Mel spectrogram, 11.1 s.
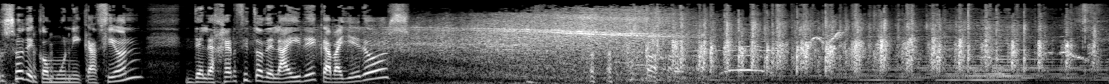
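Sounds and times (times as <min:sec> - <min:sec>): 
speech: 0:00.0 - 0:04.3, 0:05.9 - 0:07.3
laughter: 0:05.3 - 0:07.6
audience applause: 0:06.3 - 0:11.0.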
